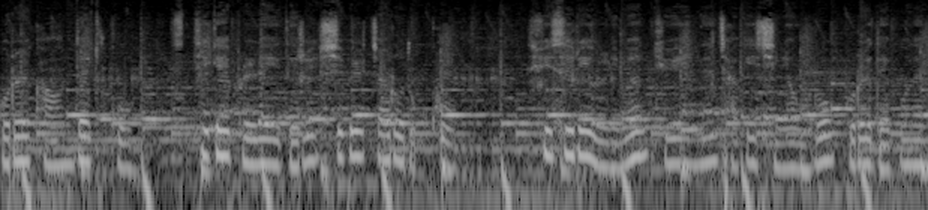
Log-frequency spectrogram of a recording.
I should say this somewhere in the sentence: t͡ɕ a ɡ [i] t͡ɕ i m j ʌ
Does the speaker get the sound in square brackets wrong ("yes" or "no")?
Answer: no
